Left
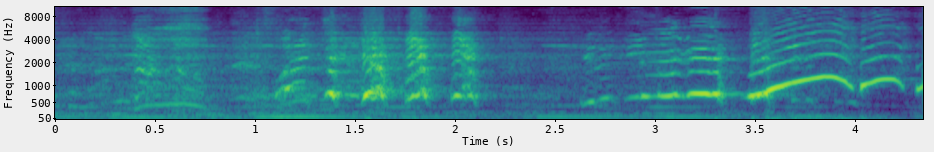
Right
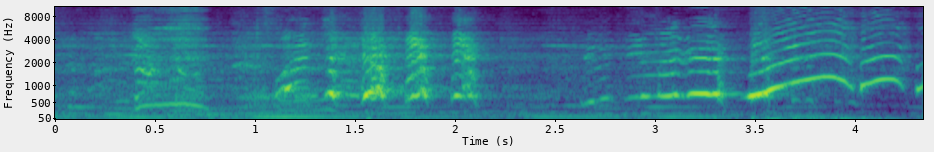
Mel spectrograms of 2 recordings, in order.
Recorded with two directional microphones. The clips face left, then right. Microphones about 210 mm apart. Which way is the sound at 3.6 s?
20° right (ahead or behind).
